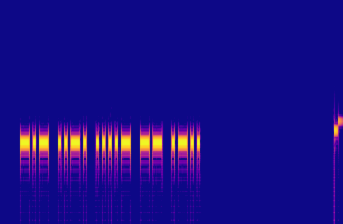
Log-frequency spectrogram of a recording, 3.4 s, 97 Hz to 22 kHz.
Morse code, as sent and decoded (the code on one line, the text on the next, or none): -.- ..-. ....- -- .-..
KF4ML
